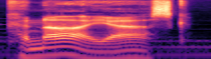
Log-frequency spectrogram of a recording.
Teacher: The final N in can connects smoothly with the vowel sound in I. Then I flows directly into ask. The first part may sound almost like one word.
